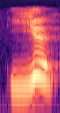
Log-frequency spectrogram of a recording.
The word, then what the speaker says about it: yeux: Yeux, ça s'écrit Y-E-U et ça ne se prononce pas I-E, ça se prononce yeux.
